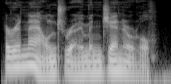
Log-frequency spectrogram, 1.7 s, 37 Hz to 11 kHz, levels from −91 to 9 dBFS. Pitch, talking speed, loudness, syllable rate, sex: 90 Hz, 140 wpm, -17 LUFS, 6.0 syllables/s, male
